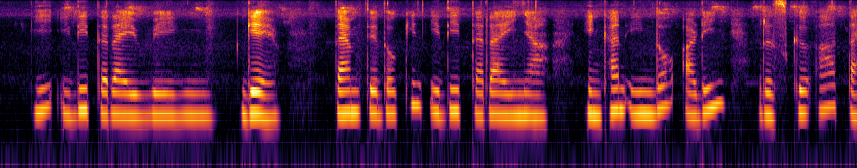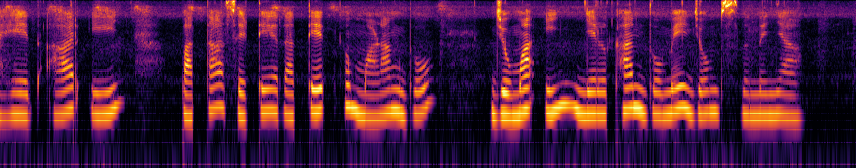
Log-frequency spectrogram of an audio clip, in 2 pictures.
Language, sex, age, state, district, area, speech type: Santali, female, 18-30, Jharkhand, Seraikela Kharsawan, rural, spontaneous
